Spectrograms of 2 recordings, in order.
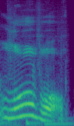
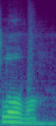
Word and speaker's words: Louisville: Today, we're visiting Louisville, Kentucky. Or is it Louisville? Louisville, not Louisville. It's Louisville.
